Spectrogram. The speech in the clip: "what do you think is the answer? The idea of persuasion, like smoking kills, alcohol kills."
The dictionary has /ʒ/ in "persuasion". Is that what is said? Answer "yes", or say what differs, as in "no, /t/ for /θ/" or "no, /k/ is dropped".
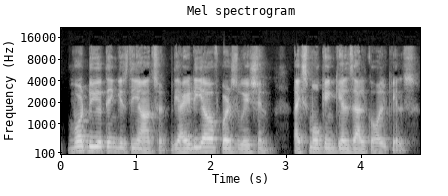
no, /ʃ/ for /ʒ/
